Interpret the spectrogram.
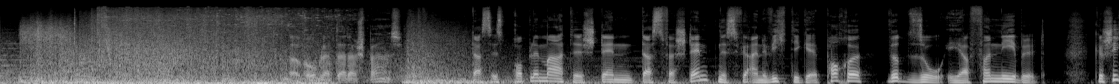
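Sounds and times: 
video game explosion: 0.2s - 5.2s
speech: 3.0s - 11.1s.

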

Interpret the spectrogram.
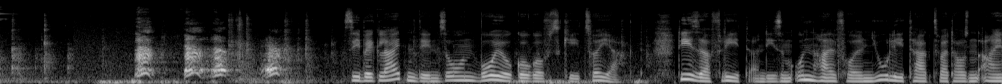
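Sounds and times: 
dogs barking: 1.3s - 3.0s
speech: 3.5s - 10.0s.

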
